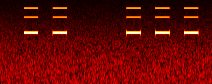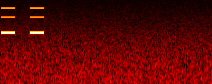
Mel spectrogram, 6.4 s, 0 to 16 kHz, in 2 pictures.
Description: Beep code, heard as a piezo beeper, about 3600 Hz. 2-5.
